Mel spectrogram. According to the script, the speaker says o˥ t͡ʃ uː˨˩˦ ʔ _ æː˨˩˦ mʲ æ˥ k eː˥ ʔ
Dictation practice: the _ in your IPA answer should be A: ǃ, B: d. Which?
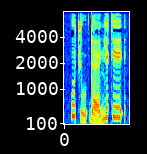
B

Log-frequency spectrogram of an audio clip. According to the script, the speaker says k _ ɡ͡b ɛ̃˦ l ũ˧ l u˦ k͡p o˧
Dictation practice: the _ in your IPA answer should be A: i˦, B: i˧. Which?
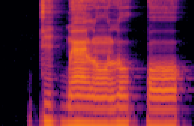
A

